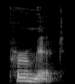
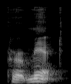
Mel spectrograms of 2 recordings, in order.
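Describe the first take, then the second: First: "permit" as the noun PER-mit; PER high, then falling in "permit"; stress on first syllable. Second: "Permit" as the verb per-MIT; stress on second syllable. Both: Shown as a demonstration. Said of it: "Notice the stress changes in the same way".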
